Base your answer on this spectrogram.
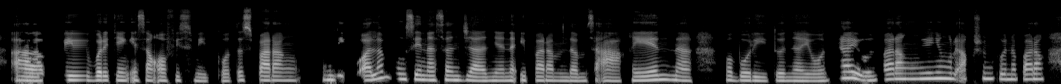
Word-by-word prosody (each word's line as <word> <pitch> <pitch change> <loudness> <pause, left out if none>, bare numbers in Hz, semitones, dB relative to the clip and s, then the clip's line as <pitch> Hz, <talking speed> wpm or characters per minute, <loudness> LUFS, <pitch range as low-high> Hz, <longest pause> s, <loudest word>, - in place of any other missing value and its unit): um, 180 -2 +5 0.2
favorite 195 -1 +2
nya 185 - +2
yung - - -3
isang 185 -1 -1
officemate 175 -3 -4
ko 165 0 -5
'tas 195 +3 -4
parang 190 -1 0 0.2
hindi 210 -1 0
ko - - 0
alam 275 +11 +2
kung 250 -4 -1
sinasadya 200 -5 +2
niya 180 0 -1
na 175 - 0
iparamdam 175 -3 -2
sa 165 -1 -2
akin 200 +5 +2
na 195 -3 +1 0.4
paborito 175 -2 -1
niya 170 -1 0
yun. 170 +2 -3
Kaya, 295 0 +4
'yun, 195 -6 +1
parang 255 +3 +1
yun 270 +1 +4
yung 275 - +4
reaksyon 265 +1 -3
ko 245 -2 -3
na 235 - 0
parang, 245 +1 -1
190 Hz, 180 wpm, -23 LUFS, 180-230 Hz, 0.4 s, um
